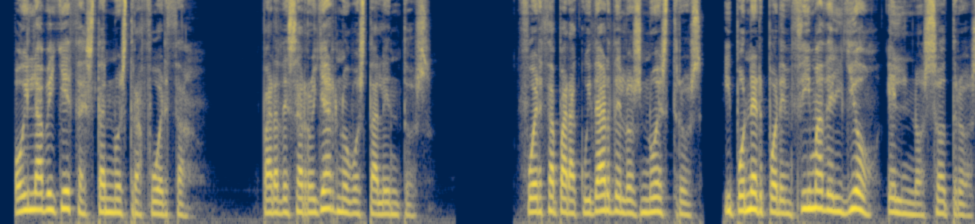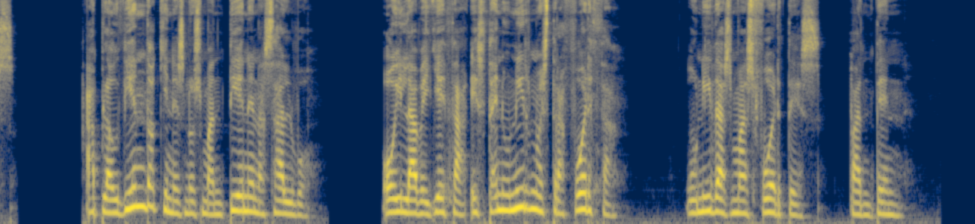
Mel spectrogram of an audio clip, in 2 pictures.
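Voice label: Spanish, female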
